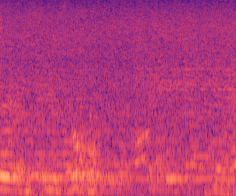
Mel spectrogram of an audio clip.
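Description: Faint background voices over a steady hum.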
